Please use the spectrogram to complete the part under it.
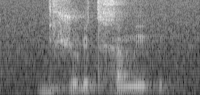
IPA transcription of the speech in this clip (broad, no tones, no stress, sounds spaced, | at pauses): ɡ i ʒ o ɽ ɪ t x a m e ʔ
